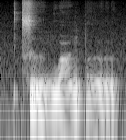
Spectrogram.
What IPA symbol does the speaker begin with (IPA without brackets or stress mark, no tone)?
t͡s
